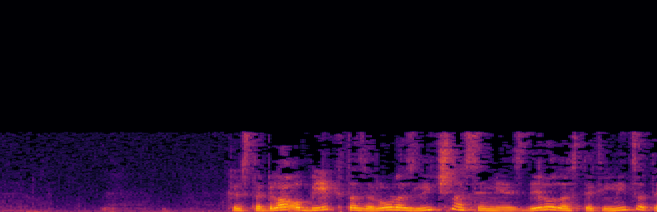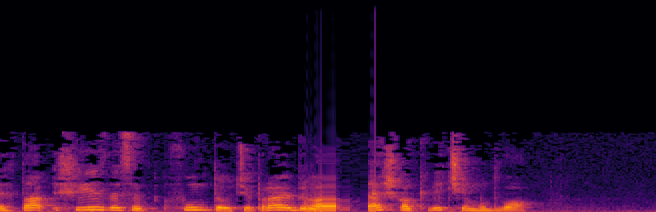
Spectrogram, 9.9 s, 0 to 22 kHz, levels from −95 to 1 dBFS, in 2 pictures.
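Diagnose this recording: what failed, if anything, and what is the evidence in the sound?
The codec stage shows plainly audible MP3 compression throughout the speech. The remaining band has a watery, swirling texture as weak frequency lines drop in and out from frame to frame. Sibilants turn chirpy and attacks smear. That degree of damage fits a low bitrate of around 32 kbps, and lossy MP3 encoding is the likely cause.

From 7.20 to 7.74 s, just before "kvečjemu dva", the speech collapses into a rigid metallic buzz at 93.8 Hz that still roughly follows the syllables. This is robotic sound from repeated short buffers: one short block of audio is replayed over and over while fresh input is skipped. The repetition period points to a buffer of about 10.7 ms, and most of that half-second is repeated material. The failure sits at the driver or buffer stage, likely an underrun.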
